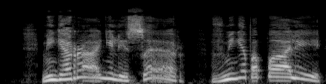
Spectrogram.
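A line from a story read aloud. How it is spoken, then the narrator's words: Young soldier exclaiming. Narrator (Russian): воскликнул самый молодой солдат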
